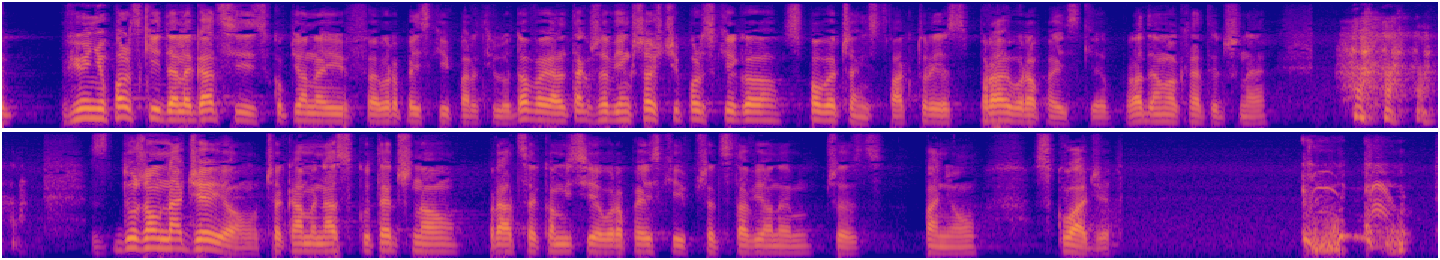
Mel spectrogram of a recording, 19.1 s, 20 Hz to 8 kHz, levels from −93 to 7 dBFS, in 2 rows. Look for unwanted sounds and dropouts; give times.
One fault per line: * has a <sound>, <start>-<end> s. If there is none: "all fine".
* has a laugh, 8.9-9.8 s
* has a laugh, 18.2-19.0 s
